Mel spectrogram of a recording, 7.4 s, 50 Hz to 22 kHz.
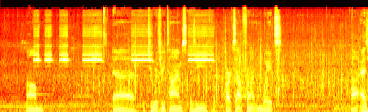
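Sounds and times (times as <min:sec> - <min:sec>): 
speech: 0:00.5 - 0:01.4, 0:02.2 - 0:05.8, 0:07.0 - 0:07.3
car horn honking: 0:00.6 - 0:05.5.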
